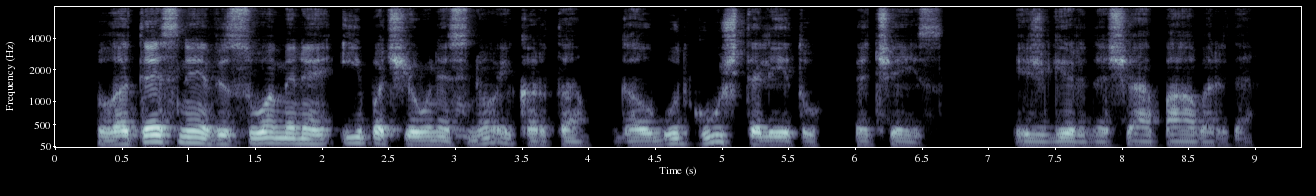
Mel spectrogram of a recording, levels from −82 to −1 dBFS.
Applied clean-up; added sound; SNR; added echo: none; none; none; none.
